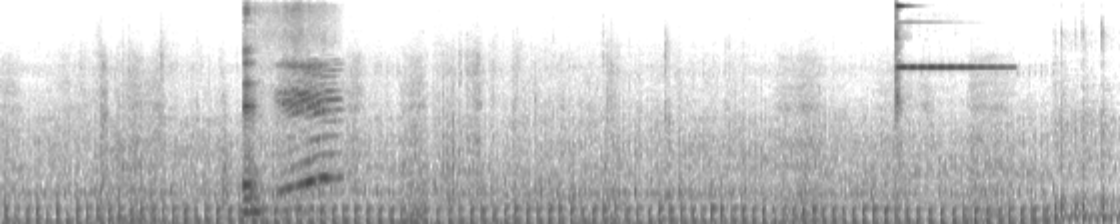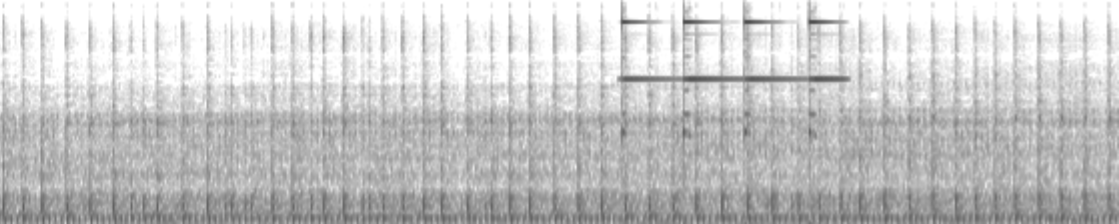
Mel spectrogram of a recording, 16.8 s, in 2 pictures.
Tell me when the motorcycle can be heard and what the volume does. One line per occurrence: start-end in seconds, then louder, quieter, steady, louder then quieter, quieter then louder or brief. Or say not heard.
0.0-16.7 steady.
